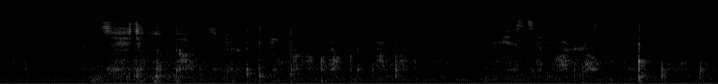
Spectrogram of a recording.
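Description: A young girl talks softly and calmly, close by.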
